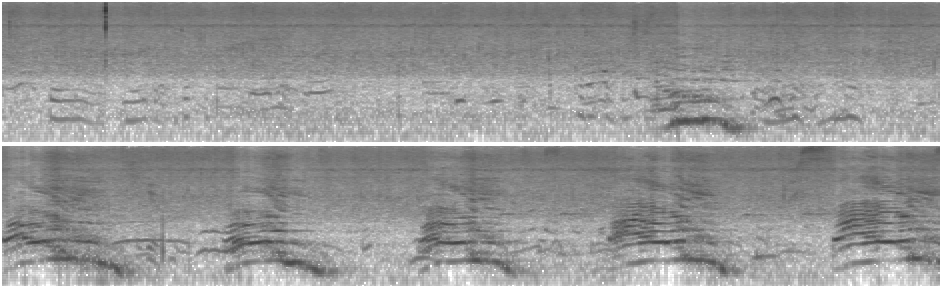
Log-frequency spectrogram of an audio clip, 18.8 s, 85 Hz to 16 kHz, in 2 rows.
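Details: Amur tiger, a captive female born at Hamamatsu Zoo in February 2021, calling after carrying a toy cone out of the water onto land; quiet opening, then a run of loud, arching moaning roars repeated about every two seconds.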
